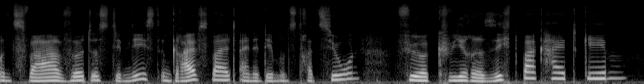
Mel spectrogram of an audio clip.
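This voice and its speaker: A woman speaks at a very slow pace in a dark, mellow tone, her pitch swinging very widely. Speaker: community radio host. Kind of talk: radio interview.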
